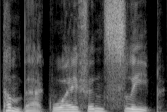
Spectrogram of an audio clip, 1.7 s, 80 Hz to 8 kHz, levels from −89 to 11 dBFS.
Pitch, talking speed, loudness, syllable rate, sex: 140 Hz, 180 wpm, -17 LUFS, 3.1 syllables/s, male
